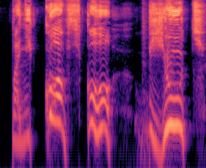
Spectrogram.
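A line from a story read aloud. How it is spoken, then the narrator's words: Shouted. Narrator (Ukrainian): закричав Балаганов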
